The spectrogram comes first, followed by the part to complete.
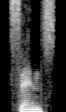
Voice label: "sense", Indian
